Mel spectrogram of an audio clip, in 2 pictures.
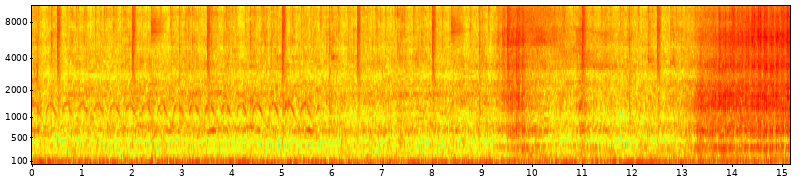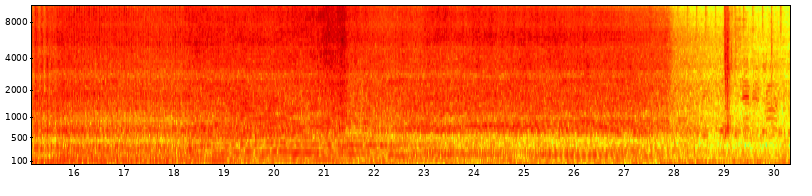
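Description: Big-rim 'donk' drag cars at the start line, engines rumbling loudly, with a warbling siren-like tone over them for the first few seconds. About 13 seconds in the cars launch: the engine noise swells and rises in pitch for several seconds as they accelerate down the strip, then fades near the end.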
